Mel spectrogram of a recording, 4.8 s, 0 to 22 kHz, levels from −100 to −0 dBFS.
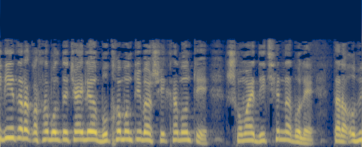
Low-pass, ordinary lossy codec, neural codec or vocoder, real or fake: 7.2 kHz; none; none; real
